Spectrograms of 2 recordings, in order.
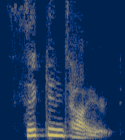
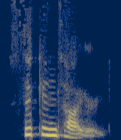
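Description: The two takes are said the same way.

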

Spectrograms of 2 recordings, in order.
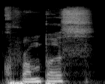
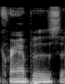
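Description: First: It is said with the traditional pronunciation. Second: It is said with the American pronunciation. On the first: "I believe it's supposed to be pronounced Krumpus" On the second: "I think Americans say Krampus"

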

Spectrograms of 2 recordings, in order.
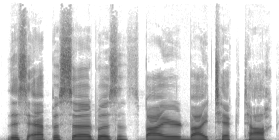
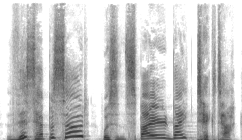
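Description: First: It is said flatly with little pitch movement. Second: It is said with more lively pitch movement. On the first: The speaker calls it wrong. "with all the inflection of a turnip" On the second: The speaker calls it right. "Can I try it again?"

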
